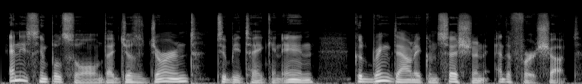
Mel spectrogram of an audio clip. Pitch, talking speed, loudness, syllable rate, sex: 105 Hz, 195 wpm, -18 LUFS, 4.6 syllables/s, male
